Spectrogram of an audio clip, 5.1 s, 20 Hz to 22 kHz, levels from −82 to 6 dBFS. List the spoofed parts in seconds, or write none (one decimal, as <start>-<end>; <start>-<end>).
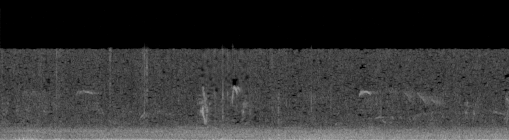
2.0-2.5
